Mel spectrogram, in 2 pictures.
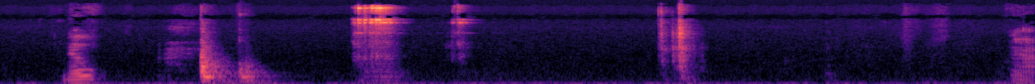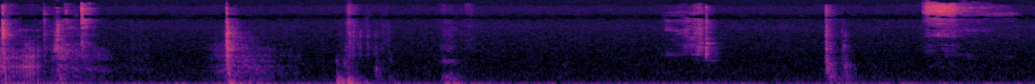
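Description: Hornady AP progressive reloading press being worked by hand: about ten scattered metallic clicks and clunks as the ram is raised and the shell plate moves.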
